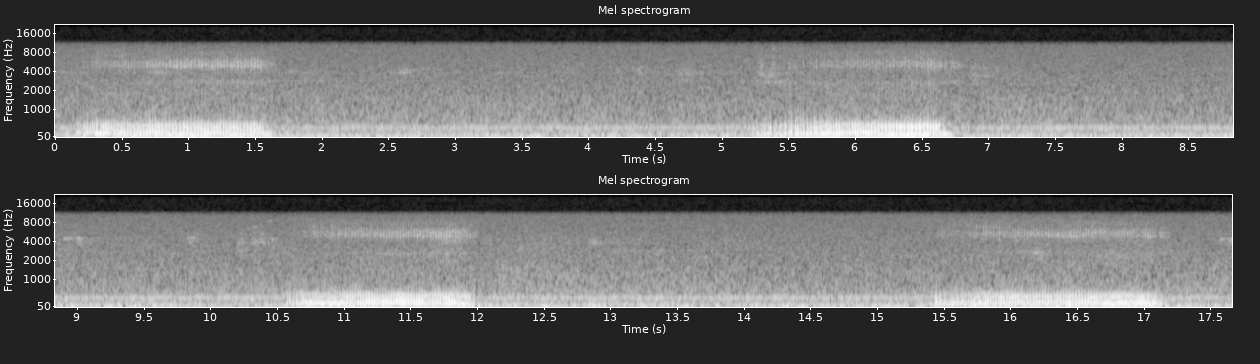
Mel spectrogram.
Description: Italian dog Ettore snores heavly while he's sleeping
